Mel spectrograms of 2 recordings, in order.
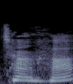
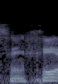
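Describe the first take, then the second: First: The name is said with Chinese-style sounds. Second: The name is read with Spanish-style sounds. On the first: This is how people in China say the name. The speaker calls it right. "allí se llama Chang Ha, allí es como lo pronuncia" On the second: This is how outsiders say the name. The speaker calls it wrong. "Allí no se llama Zheng He"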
